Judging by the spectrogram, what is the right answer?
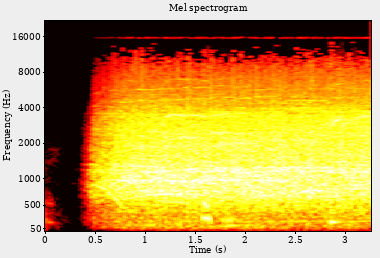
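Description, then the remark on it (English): A burst of loud, dense applause starts abruptly after a brief silence and holds steady, with faint cheering mixed into the crowd noise. “As opposed to a joke being met with laughter, it's met with rapturous applause.”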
